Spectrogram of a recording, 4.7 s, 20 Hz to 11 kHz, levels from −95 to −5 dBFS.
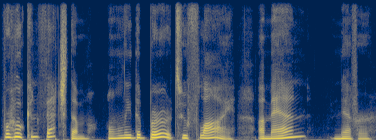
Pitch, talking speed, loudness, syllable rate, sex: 200 Hz, 165 wpm, -19 LUFS, 3.9 syllables/s, female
